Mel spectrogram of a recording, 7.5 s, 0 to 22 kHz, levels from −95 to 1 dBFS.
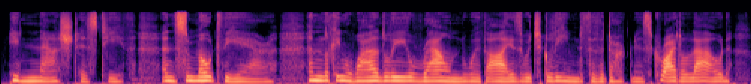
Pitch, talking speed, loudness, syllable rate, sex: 165 Hz, 170 wpm, -21 LUFS, 4.2 syllables/s, female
